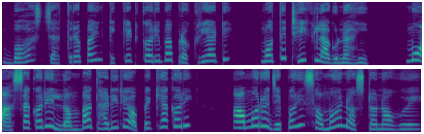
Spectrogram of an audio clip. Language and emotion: Odia, fearful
